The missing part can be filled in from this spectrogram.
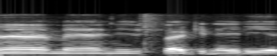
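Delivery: plain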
